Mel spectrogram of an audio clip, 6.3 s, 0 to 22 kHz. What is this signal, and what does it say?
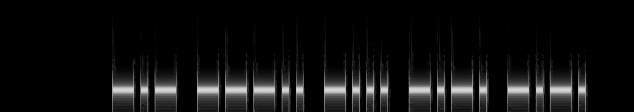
Morse code, heard as a keyed tone, about 17 wpm, 700 Hz. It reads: K8BCC
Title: USA Call Signs 17wpm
